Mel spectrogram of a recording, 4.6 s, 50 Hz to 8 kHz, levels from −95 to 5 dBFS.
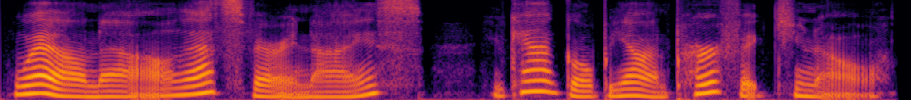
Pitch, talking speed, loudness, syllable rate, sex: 200 Hz, 160 wpm, -20 LUFS, 3.5 syllables/s, female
